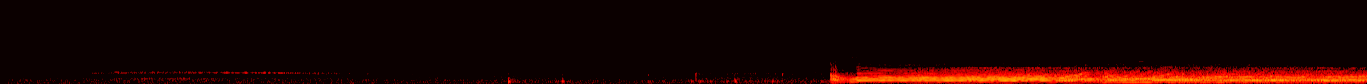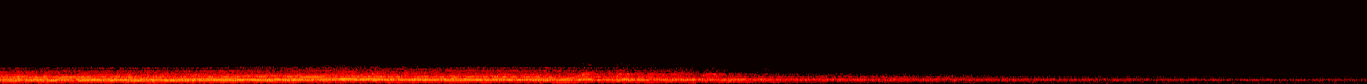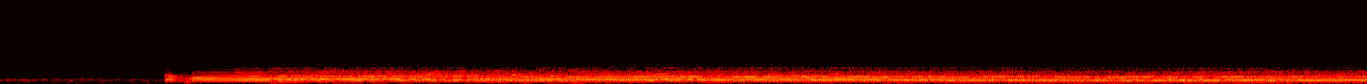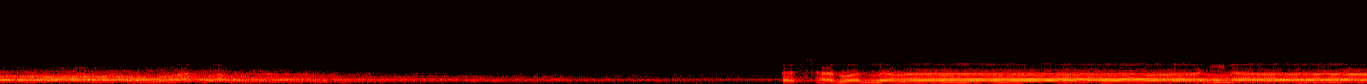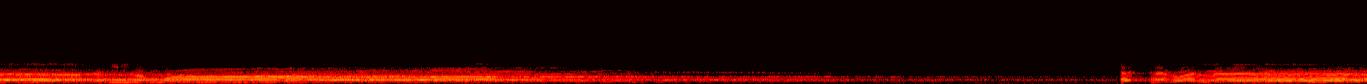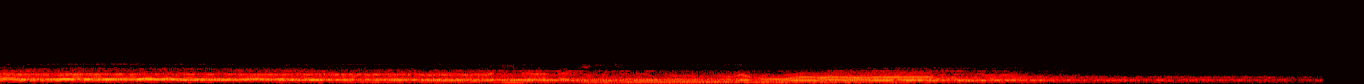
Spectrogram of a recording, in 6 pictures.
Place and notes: naplouse - apel à la prière
pendant le tournage de l'attentat film de ziad doueri
אזור יהודה והשומרון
